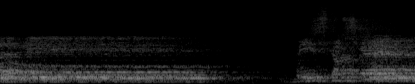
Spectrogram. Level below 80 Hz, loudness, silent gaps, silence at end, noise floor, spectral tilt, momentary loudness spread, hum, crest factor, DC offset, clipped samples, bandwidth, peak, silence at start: -80 dBFS; -42 LUFS; none; 0 s; -65 dBFS; -4.5 dB/octave; 14 LU; none; 16 dB; under 0.1%; under 0.1%; 16 kHz; -26 dBFS; 0 s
